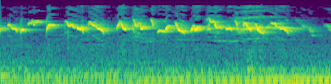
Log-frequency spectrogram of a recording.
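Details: White-eye song: a loud, rapid, high-pitched twittering warble of quick rising and falling notes, pouring out without pause for over three seconds, with a faint low hum beneath.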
